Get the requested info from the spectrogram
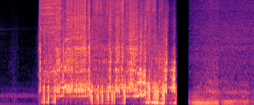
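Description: Brief near silence, then about two seconds of loud, dense, very fast drumming with a bright cymbal wash that cuts off abruptly. Electronic music with a pulsing bass starts right after.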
